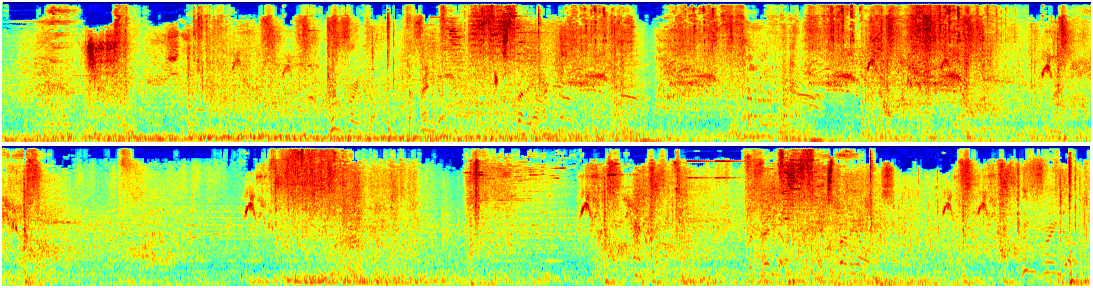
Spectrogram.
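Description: Confringo explosive spells in the Hogwarts Legacy video game: repeated loud booming blasts and crashes amid roaring creature cries and combat noise, heavy and close throughout, with a voice shouting spell names over it.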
